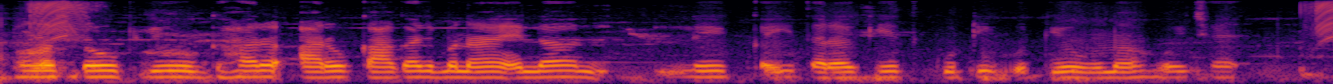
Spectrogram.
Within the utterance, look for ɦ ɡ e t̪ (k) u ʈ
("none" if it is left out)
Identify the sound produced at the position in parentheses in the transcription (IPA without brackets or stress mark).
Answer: k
